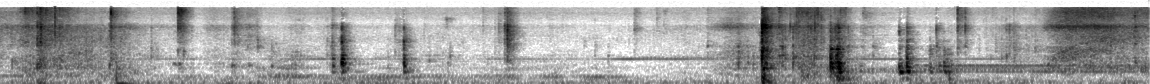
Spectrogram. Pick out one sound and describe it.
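A plastic pump clicks and knocks against a plastic jug.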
